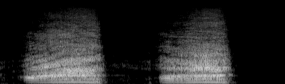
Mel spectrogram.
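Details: Grizzly bear giving two loud, rough roars, each under a second long, harsh and broad with a low growling base, separated by a short silence; nothing else audible.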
